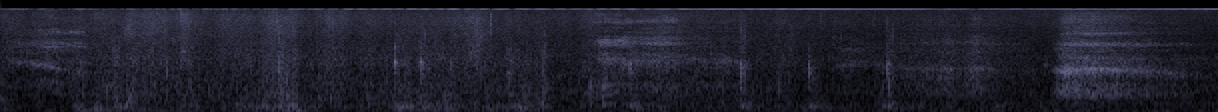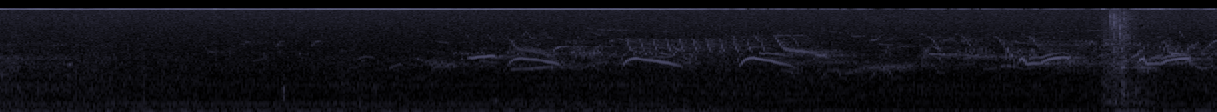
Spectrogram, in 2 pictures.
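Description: Scattered knocks and rustling for the first half, then birds chirping with short repeated calls in the last few seconds.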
